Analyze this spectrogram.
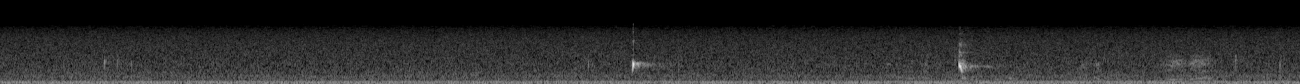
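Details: More hiccups: two isolated, short, sharp hiccups about three seconds apart against a steady low room hum.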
